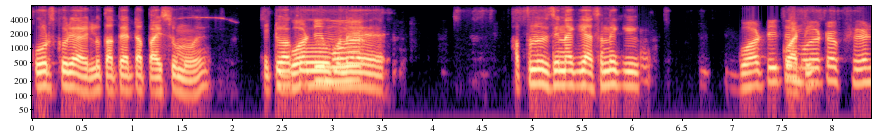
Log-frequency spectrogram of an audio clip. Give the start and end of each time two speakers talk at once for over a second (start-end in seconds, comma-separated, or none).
none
